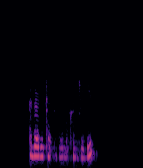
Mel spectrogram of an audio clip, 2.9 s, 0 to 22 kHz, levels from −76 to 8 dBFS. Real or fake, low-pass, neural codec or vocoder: fake; 3.6 kHz; codec, 44.1 kHz, 1.7 kbps, Pupu-Codec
